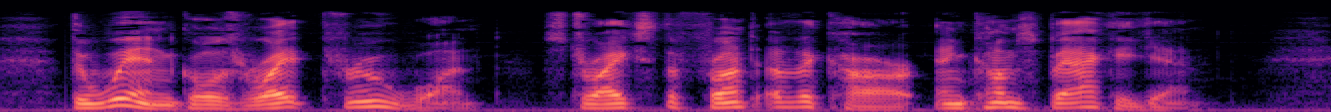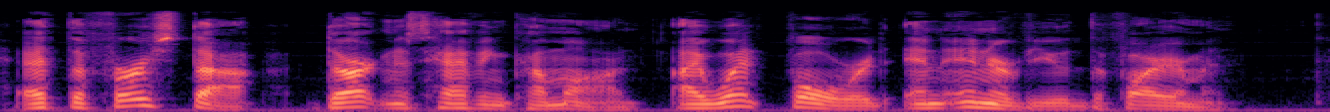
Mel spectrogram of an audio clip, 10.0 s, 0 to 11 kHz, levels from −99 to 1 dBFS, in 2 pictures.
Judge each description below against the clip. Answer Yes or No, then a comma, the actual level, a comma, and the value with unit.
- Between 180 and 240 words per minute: Yes, average, 185 wpm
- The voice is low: Yes, low, 125 Hz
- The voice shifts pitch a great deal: Yes, wide, 5.7 semitones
